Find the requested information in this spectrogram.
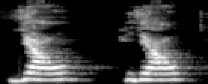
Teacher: Since the initial here is a labial sound that is made by our lips, if I do this, biao, I can almost remove the sound, biao, versus yao, yao. The Y sound has more friction than the letter I, right?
